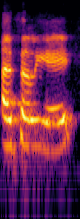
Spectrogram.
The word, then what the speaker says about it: atelier: um last year you dropped i'm probably pronouncing atelier no you are that's right okay atelier which is i love the the project cover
